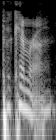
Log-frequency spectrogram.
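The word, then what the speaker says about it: PKEMRA: It's called Pachimera. Post-Katrina Emergency Management Pachimera? Reform Act. Yeah. Spell that.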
